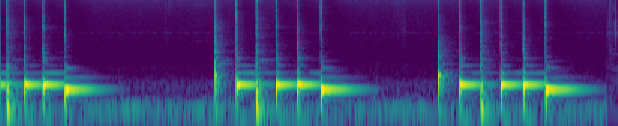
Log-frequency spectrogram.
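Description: Beat exercise played on three congas: clusters of sharp hand slaps and ringing open tones in a repeating pattern, separated by short pauses, close and clean with no talking.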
